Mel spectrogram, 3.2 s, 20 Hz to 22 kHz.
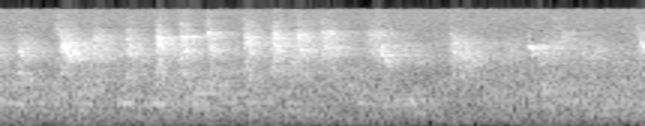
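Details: Rapid run of sharp, high chirps from a Eurasian tree sparrow (Passer montanus) in Ubon Ratchathani, Thailand, 10 May 2020, about two per second and unevenly spaced, over a hissing background.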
